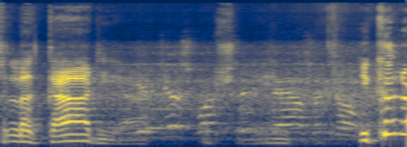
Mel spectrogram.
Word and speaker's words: LaGuardia: O'Hare is in Chicago, New York City, and it's pronounced LaGuardia.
